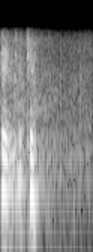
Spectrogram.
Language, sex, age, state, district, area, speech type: Maithili, female, 30-45, Bihar, Purnia, rural, conversation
